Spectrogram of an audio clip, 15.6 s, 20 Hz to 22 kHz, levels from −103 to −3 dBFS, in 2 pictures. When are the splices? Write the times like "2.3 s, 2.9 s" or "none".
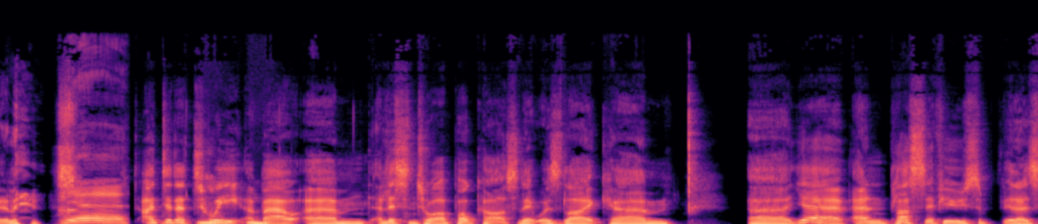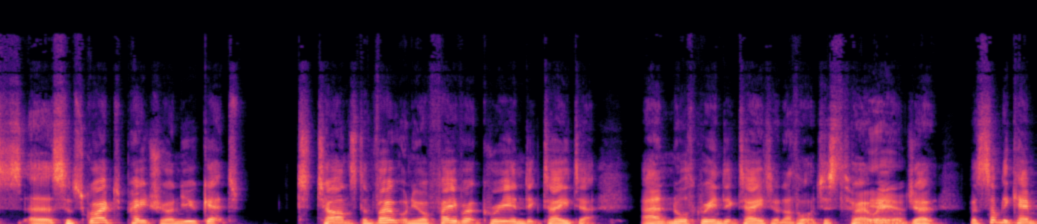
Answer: none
